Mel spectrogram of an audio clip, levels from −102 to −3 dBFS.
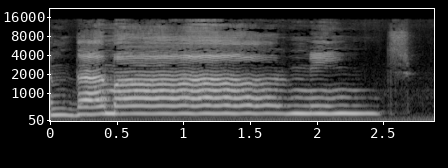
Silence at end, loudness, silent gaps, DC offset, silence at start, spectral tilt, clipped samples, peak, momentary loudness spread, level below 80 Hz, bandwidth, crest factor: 0.2 s; -31 LUFS; none; under 0.1%; 0 s; -1 dB/octave; under 0.1%; -16 dBFS; 10 LU; -70 dBFS; 15 kHz; 16 dB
